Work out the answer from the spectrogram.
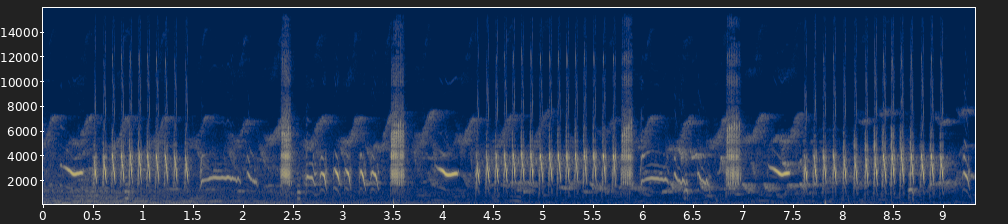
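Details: Full beset and tembak master song of a kapas tembak for cage bird training, packed with long rapid rattling trills broken by bursts and curling whistles, nearly continuous throughout.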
